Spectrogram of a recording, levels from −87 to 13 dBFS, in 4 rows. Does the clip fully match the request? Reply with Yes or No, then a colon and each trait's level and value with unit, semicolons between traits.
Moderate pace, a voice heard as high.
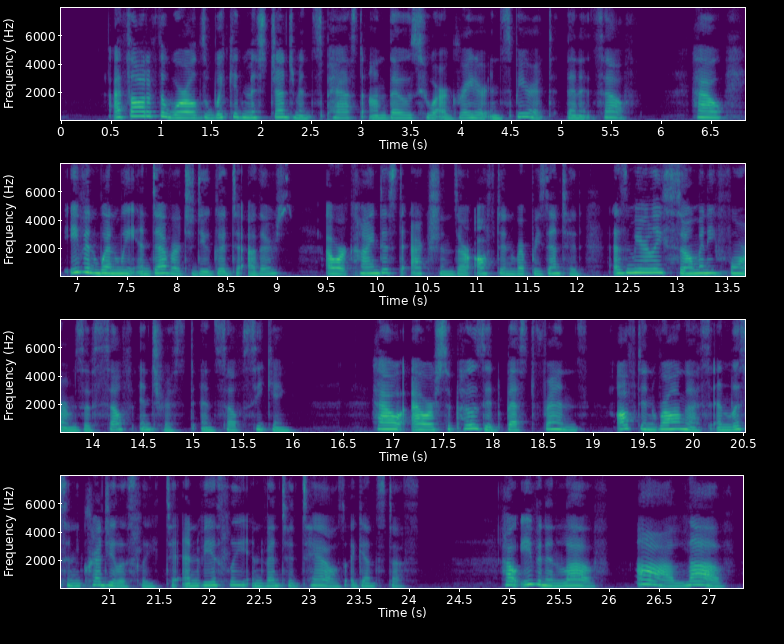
Yes: average, 145 wpm; high, 210 Hz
